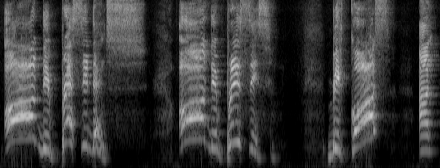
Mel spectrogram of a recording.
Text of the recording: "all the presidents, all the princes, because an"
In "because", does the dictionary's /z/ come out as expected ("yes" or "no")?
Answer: no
